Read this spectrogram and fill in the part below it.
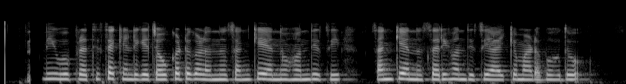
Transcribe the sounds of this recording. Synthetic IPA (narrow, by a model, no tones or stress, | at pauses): niːʋupɾɐt̪isekeɳɖiɡe̞t͡ʃɐwkɐʈːuɡɐɭɐnːusɐŋkʰjɛjɐnːuɦo̞nd̪isisɐŋkʰjɛjɐnːusɐɾiɦo̞nd̪isiaːjkemaːɽɐbɐɦud̪u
